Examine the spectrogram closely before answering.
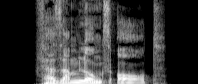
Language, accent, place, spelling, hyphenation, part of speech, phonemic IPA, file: German, Germany, Berlin, Versammlungsort, Ver‧samm‧lungs‧ort, noun, /fɛɐ̯ˈzamlʊŋsˌ.ɔrt/, De-Versammlungsort.ogg
- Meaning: meeting place, place of assembly, gathering place, meeting location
